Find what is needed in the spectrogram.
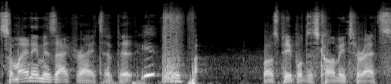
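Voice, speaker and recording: Noticeable background noise sits behind a man speaking at a moderate pace with a fairly low pitch. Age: 20s. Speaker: stand-up comedian with Tourette syndrome. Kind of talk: direct-to-camera intro talk; stand-up.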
